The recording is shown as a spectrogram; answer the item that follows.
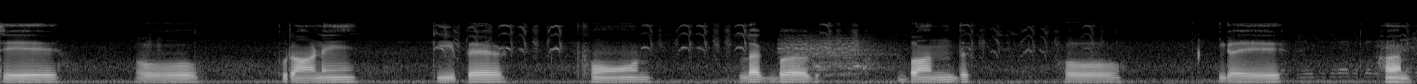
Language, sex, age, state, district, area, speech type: Punjabi, male, 18-30, Punjab, Fazilka, rural, spontaneous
